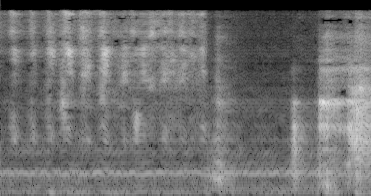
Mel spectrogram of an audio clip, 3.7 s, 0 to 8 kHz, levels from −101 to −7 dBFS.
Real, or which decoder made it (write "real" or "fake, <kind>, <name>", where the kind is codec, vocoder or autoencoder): fake, vocoder, Vocos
